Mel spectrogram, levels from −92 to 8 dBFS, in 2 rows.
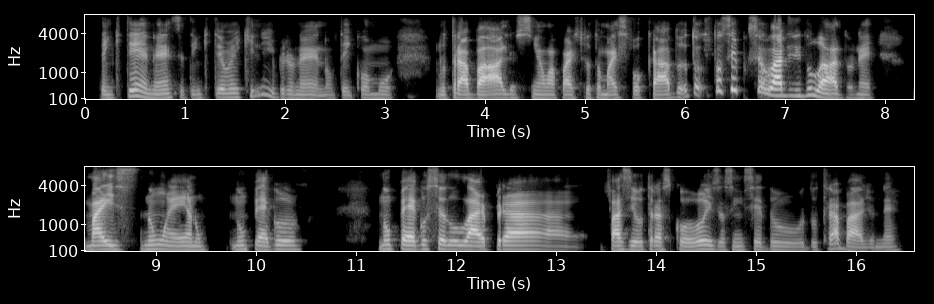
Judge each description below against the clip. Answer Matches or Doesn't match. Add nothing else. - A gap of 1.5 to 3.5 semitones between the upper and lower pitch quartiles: Matches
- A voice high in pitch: Doesn't match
